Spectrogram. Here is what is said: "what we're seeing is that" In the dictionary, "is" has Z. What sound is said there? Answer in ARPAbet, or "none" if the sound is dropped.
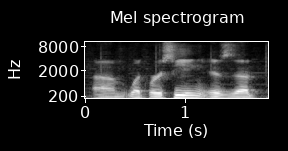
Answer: Z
